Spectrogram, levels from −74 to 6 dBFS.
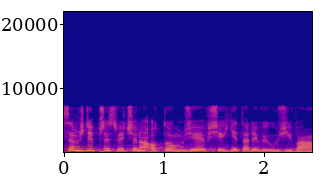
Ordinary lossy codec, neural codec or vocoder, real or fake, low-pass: AAC, 96 kbps; none; real; 7.2 kHz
